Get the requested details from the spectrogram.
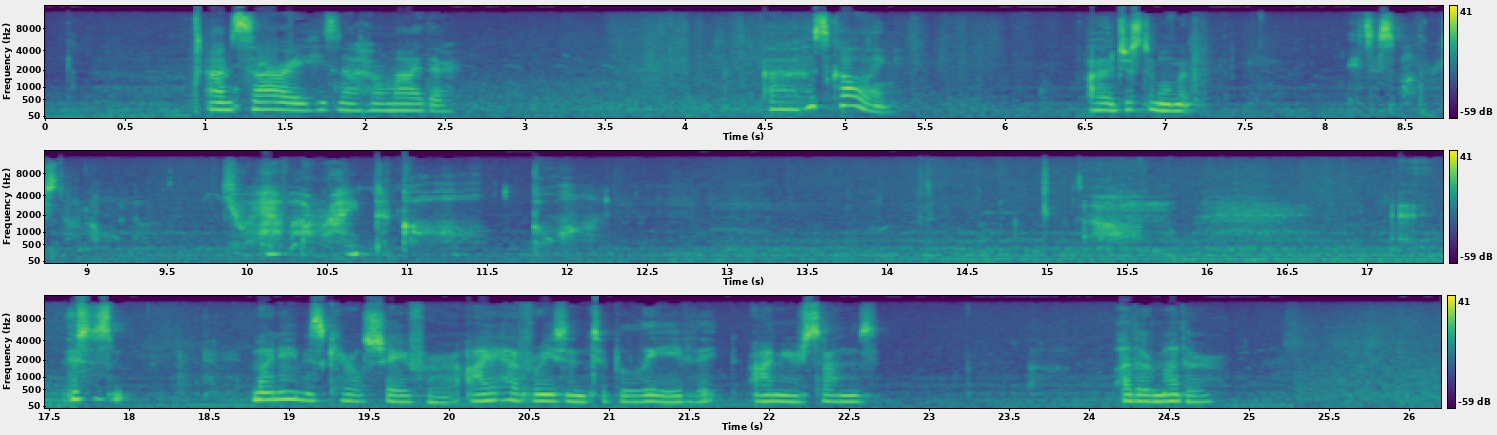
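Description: A woman answers over a phone line.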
